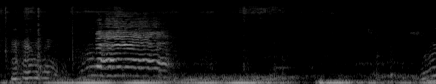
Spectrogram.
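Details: Indonesian goat delivering twin kids, a strained, vibrating bleat near the one-second mark and shorter bleats at the start and end, over a constant deep rumble.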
